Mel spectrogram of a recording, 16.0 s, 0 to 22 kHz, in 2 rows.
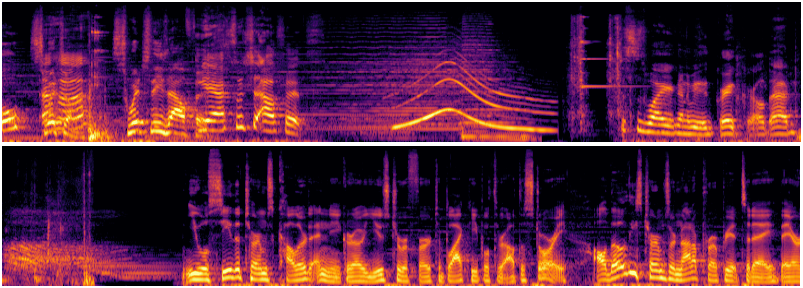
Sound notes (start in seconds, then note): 3.8 slide whistle note plays; 3.8 cash register dings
